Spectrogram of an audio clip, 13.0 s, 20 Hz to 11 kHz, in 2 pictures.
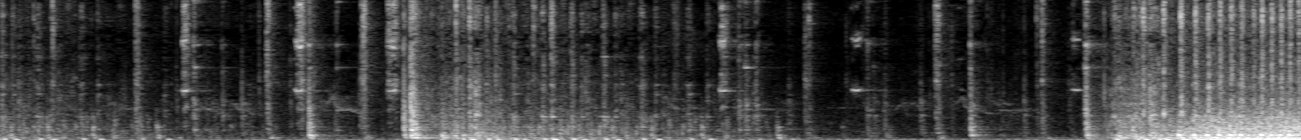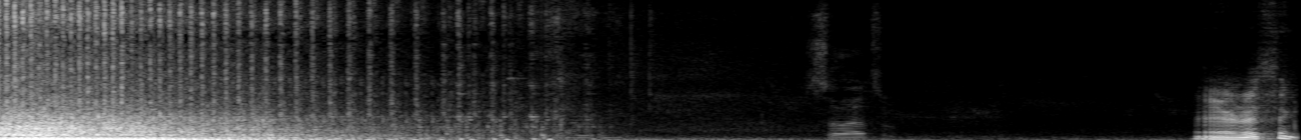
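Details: Curbside Craftsman push mower, 6.75 engine, as found: single-cylinder engine sputters and ticks, surges up loudly then dies; runs rough and can't hold speed. Carburetor looks really bad; cause not confirmed.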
